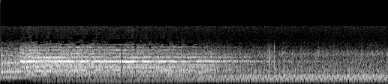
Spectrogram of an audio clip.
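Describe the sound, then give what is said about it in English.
A car engine drones steadily as the car drives along a road at night and pulls off onto the roadside, the low motor hum holding even throughout with no voices. “Well, Self, this is about as far as we should drive. We'll just pull off the road here.”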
